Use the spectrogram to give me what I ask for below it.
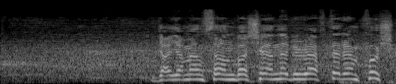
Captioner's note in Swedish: Applåder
